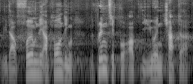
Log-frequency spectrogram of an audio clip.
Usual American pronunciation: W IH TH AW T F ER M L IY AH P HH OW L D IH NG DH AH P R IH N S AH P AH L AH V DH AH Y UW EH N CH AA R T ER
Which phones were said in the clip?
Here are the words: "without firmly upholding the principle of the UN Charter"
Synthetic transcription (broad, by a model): W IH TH AW T F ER M L IY AH P HH OW L D IH NG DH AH P R IH N S AH P AH L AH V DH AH Y UW EH N CH AA T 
